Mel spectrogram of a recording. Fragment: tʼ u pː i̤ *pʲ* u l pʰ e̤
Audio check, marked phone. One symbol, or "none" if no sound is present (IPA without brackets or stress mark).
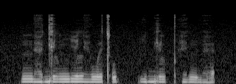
bʲ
